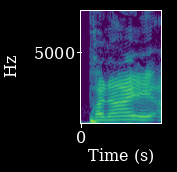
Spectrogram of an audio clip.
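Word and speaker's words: Peninnah: And look, April's going to dispute with me that it's pronounced that way. I, I had it. I looked it up. It's Panini. Uh, anyway, where was I? Panini uh, had children, but Hannah had no children.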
